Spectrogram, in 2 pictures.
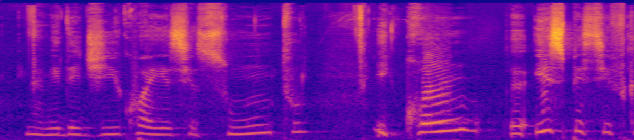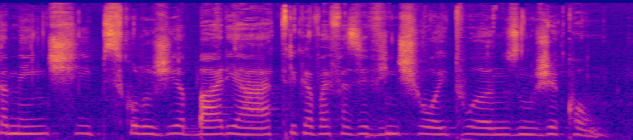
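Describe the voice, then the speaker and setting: A woman with a dark, mellow tone speaks at a medium pitch and a fairly slow pace, her voice somewhat breathy and her pitch varying in an ordinary way. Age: 60s. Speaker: psychologist. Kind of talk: casual interview.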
